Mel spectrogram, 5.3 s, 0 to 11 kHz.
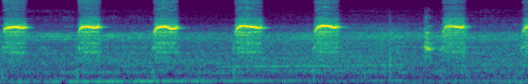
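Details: Female teetar (francolin), a bird kept for breeding, giving thin, high whistled notes repeated steadily about once every 0.8 seconds, over a low background hum.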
